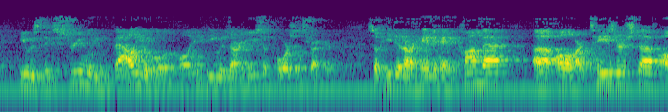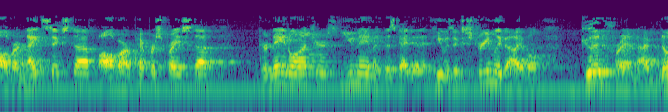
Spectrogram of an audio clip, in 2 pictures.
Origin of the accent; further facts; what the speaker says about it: Scotland, United Kingdom; I have a very long fuse, but when I lose it, I tend to lose it pretty good. I'm Scottish.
